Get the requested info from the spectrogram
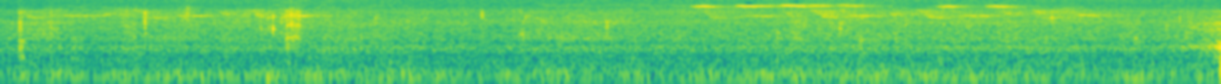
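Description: Near silence, with faint high chirps of small birds between about three and five seconds in, and a few soft clicks of a plastic spoon against a paper soup cup early on.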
